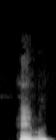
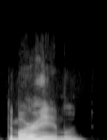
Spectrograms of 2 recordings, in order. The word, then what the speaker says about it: Damar Hamlin: Hamlin. Damar Hamlin.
